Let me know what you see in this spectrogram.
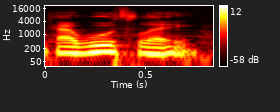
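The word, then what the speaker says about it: Kawthoolei: place before this is where the karen spawn kat wuthlay is how you pronounce it oh man i feel so bad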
